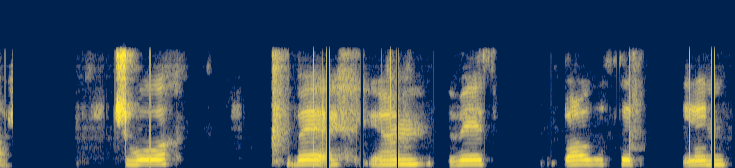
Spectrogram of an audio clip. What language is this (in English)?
Icelandic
